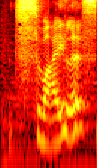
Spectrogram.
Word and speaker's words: Zweilous: Zwei is the German word for 2. Zwei. Maybe we should pronounce it Zweilous, but that sounds too hard. So let's just say Zweilous.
